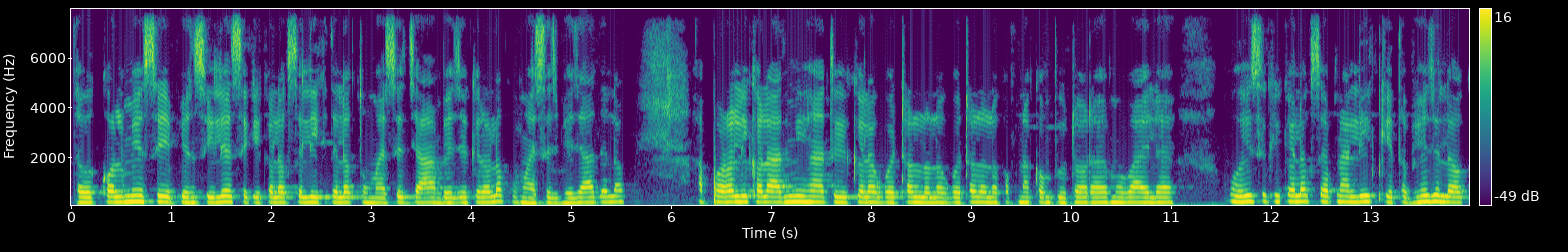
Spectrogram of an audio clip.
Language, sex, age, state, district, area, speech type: Maithili, female, 30-45, Bihar, Sitamarhi, rural, spontaneous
